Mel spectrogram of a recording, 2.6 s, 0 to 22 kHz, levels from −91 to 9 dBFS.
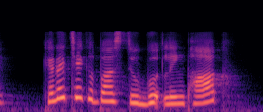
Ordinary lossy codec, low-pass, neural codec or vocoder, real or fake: none; none; codec, 16 kHz, about 1 kbps, DyCAST, with the encoder's durations; fake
